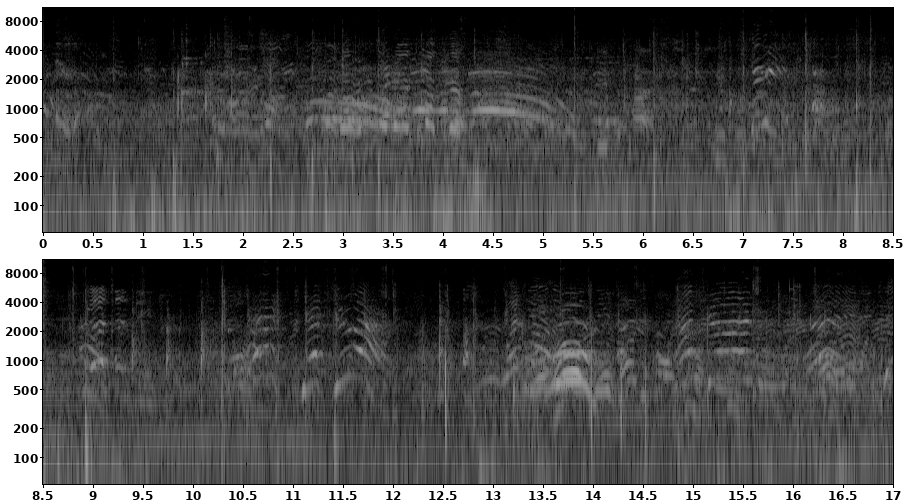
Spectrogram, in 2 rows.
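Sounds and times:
distant voices shouting: 2.1 - 5.5.

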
